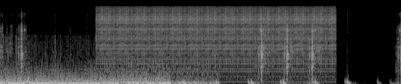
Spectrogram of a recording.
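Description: An energy weapon fires in a video game.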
